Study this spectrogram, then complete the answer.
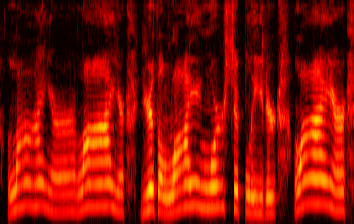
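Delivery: imitating a nagging demon; taunting demon. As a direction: needle them with the accusation. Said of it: "this demon all around my head going".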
